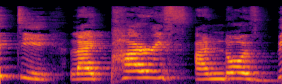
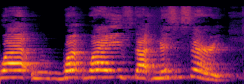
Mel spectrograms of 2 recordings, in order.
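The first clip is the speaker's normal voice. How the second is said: ordinary delivery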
